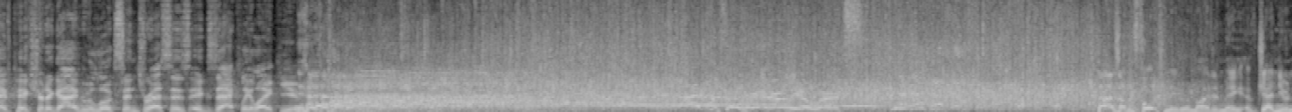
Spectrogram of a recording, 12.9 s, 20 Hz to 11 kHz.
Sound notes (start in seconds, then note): 2.9 laughter; 5.7 cheers and applause; 9.0 cheers and applause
